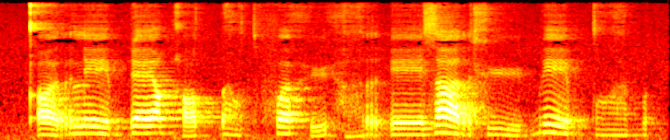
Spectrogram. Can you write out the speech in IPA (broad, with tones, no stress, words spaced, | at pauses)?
qʼʌː˧˩rleː˥˧bɗɛː˥qʰa˩˧tˤ ɗɛ̤˧˩tˤfʌ˧hy˩˧ ha̤˩˧rʔeː˧ zaː˥˧rxyː˧˩ beː˥˧btˤa̤˧b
